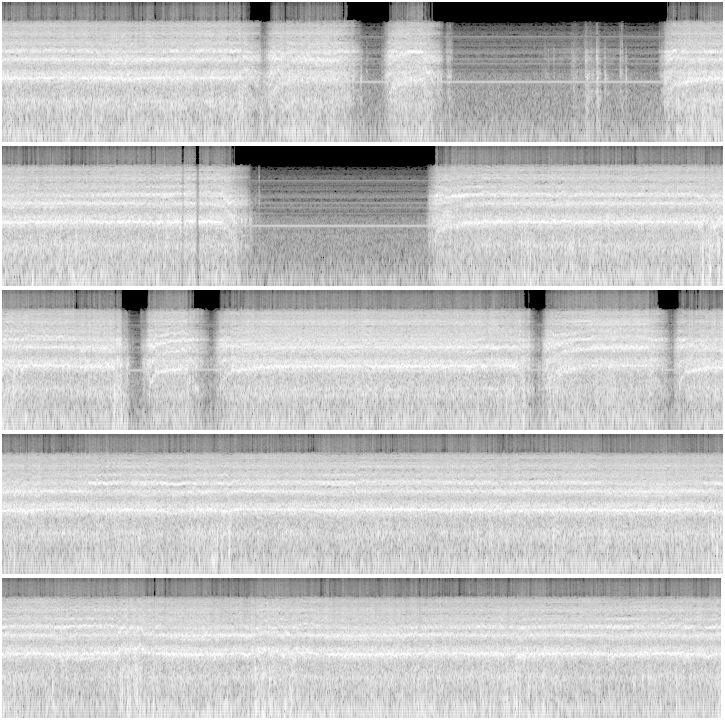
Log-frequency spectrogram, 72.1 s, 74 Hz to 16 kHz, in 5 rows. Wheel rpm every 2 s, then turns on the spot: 230, 220, 150, 150, 60, 0, 30, 210, 230, 130, 0, 60, 230, 230, 230, 180, 110, 200, 210, 170, 190, 160, 220, 220, 230, 230, 230, 220, 220, 220, 240, 240, 220, 230, 230, 230.
6-8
